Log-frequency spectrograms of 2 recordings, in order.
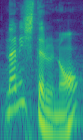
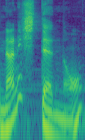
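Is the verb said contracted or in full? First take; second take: full; contracted. First: The verb is said in full as shiteru. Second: The verb is contracted to shitten. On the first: "we can just say" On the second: "you can change it to"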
